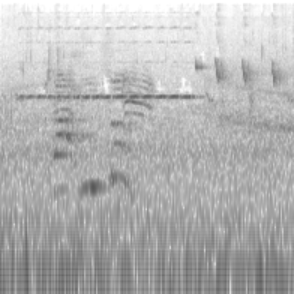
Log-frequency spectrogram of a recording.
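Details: Azure tit (Cyanistes cyanus), bred in an aviary and flying free in a villa garden, gives a thin, high whistle, then a quick run of four bright, rising chirps while a person talks quietly in the background.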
